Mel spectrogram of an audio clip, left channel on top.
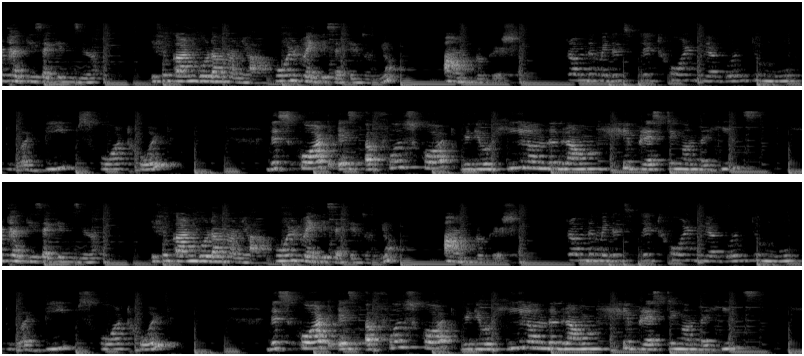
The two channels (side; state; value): both; normal; correlation 0.56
